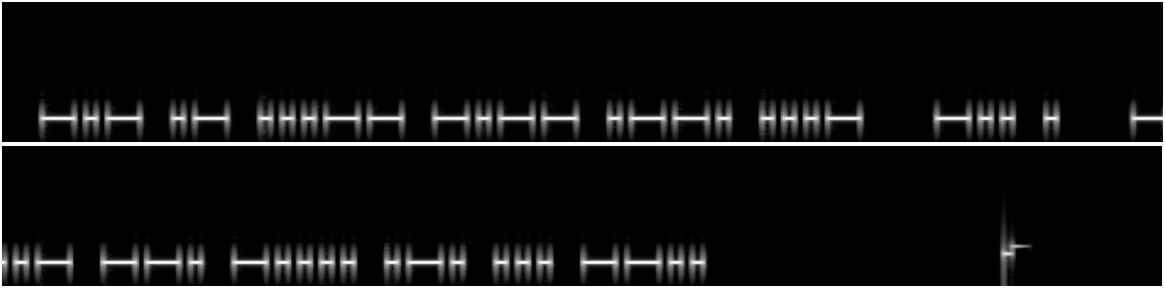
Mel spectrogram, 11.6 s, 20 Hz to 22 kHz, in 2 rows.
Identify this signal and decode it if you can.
Morse code, heard as a keyed tone, about 22 wpm, 700 Hz. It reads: KA3YPV DE KG6RSZ
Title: USA Callsign DE Callsign 22wpm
